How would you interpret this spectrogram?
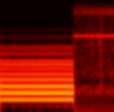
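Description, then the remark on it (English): A telephone dial tone from the Goldston telephone office, with a harsh, buzzy unbalanced power hum, holds steady and loud, then cuts off abruptly, leaving a quieter low hum with a faint high-pitched whine. No one speaks. “This is Goldston's dial tone and unbalanced power sound.”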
